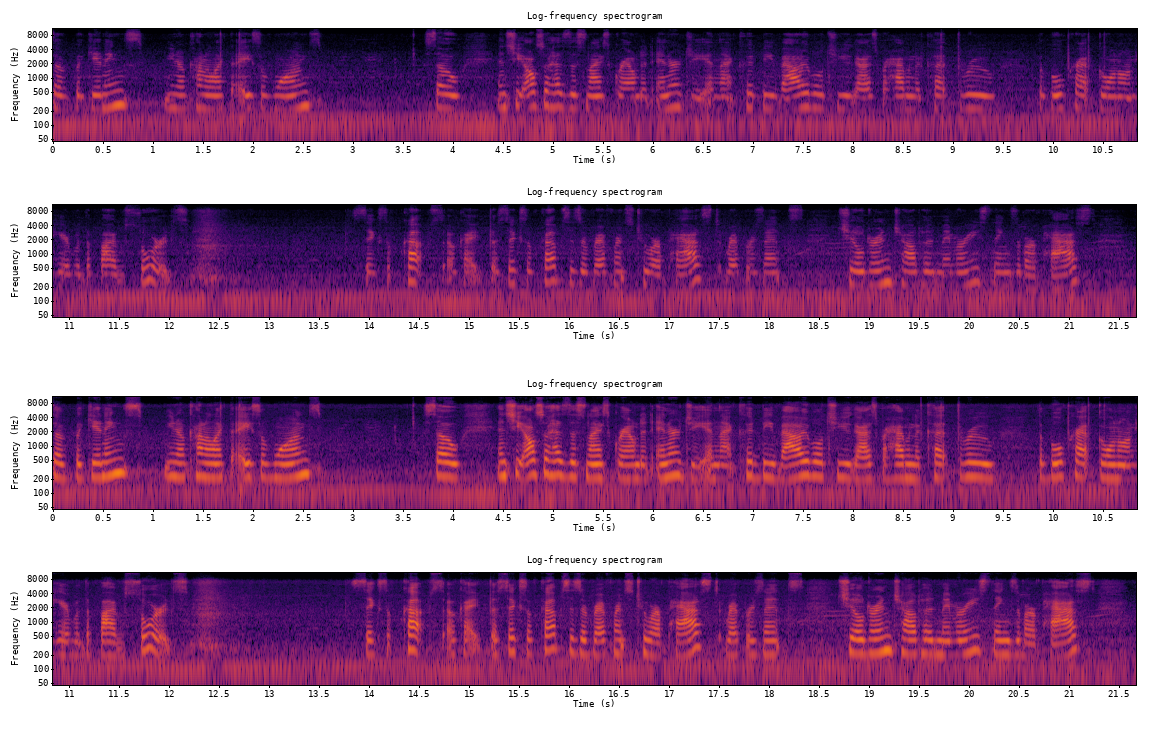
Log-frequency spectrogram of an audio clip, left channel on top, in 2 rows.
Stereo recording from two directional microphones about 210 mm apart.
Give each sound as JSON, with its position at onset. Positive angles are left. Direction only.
{"t": 0.0, "sound": "a woman's voice", "side_deg": -50}
{"t": 3.8, "sound": "a woman's voice", "side_deg": -45}
{"t": 13.9, "sound": "a woman's voice", "side_deg": -45}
